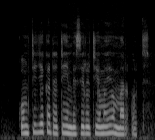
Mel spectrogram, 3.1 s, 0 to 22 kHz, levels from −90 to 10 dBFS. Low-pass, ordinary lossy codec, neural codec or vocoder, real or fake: none; none; none; real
